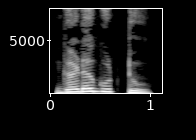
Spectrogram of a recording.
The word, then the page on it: ಕಟಗುಟ್ಟು: kaṭaguṭṭu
